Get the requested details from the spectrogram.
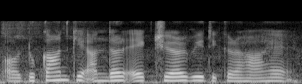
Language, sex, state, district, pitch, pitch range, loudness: Hindi, female, Arunachal Pradesh, Lower Dibang Valley, 170 Hz, 160-180 Hz, -16 LUFS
